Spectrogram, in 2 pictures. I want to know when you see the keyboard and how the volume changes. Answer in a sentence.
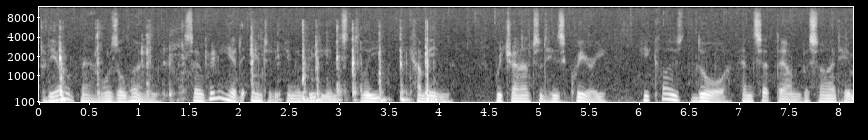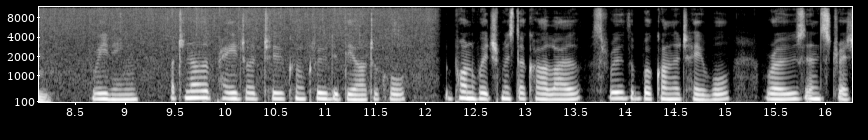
The keyboard can be heard from 0.0 to 6.8 s, getting louder then quieter.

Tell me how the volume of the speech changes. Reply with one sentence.
The volume of the speech stays about the same.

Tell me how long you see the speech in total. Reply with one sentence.
The speech can be heard for 16 seconds in total.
